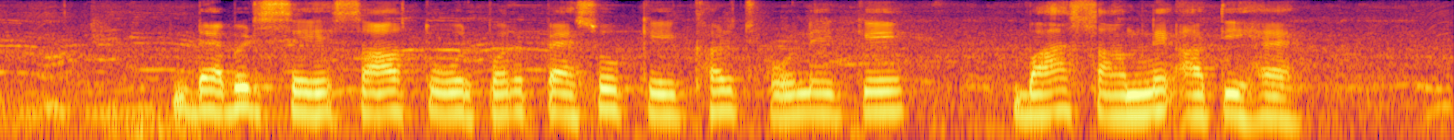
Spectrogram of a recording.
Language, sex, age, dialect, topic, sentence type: Hindi, male, 36-40, Hindustani Malvi Khadi Boli, banking, statement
